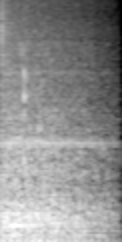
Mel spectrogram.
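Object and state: Nothing is struck.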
